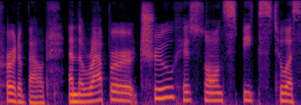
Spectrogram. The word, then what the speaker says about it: 2Ru3: the number three and it's pronounced true like t r u e okay okay that's different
